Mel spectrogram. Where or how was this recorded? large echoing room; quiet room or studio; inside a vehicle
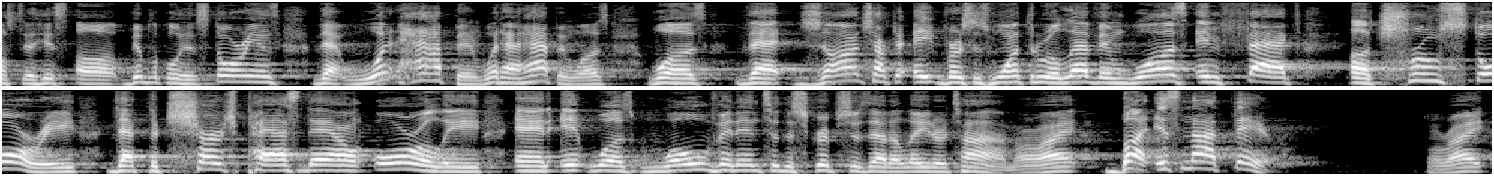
large echoing room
